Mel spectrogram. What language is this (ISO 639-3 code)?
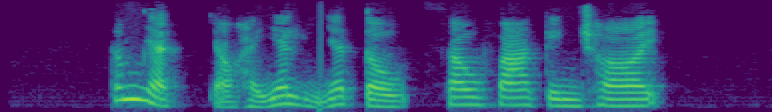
yue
